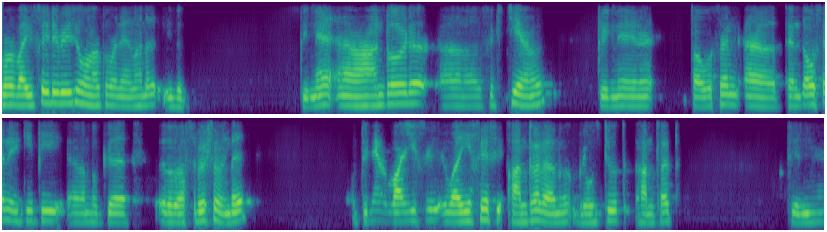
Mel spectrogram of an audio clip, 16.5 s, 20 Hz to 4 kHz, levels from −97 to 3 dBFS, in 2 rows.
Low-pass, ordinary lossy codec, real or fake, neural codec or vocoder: 3.6 kHz; none; fake; codec, 16 kHz, 1 kbps, X-Codec, HuBERT features, trained on general audio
